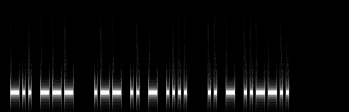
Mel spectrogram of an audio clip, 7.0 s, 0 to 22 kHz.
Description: Morse code, heard as a keyed tone, about 20 wpm, 700 Hz. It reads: DO WITH IT?
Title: Sentences from Top 1600 Words 20wpm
